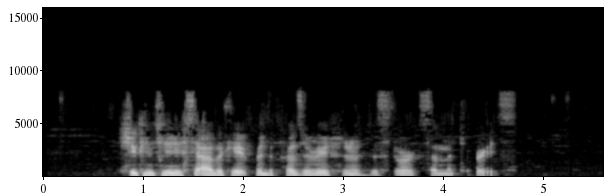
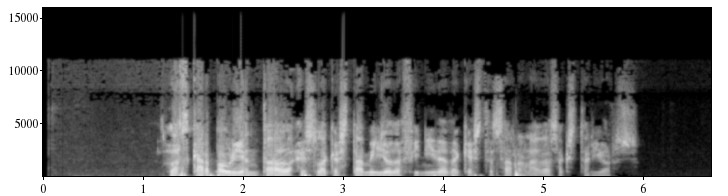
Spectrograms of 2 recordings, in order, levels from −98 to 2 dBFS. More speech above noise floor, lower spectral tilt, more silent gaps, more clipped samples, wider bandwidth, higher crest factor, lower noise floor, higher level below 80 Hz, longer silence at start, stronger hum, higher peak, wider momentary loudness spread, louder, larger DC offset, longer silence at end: second, 57 dB vs 61 dB; first, -7 dB/octave vs -3.5 dB/octave; neither; neither; second, 8.2 kHz vs 11.5 kHz; first, 20 dB vs 14 dB; first, -79 dBFS vs -74 dBFS; second, -60 dBFS vs -38 dBFS; second, 0.8 s vs 1.15 s; neither; about the same, -2 dBFS vs 0 dBFS; about the same, 11 LU vs 12 LU; second, -23 LUFS vs -13 LUFS; neither; first, 1.1 s vs 0.75 s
